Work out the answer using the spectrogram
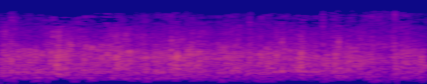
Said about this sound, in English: He got saved. That's a miracle. That's worth clapping.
